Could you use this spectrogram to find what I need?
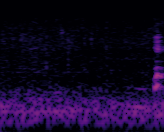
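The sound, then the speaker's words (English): After a stretch of quiet, a sudden loud sneeze bursts out at the very end, sharp and brief, from someone in the audience. “God bless you.”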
